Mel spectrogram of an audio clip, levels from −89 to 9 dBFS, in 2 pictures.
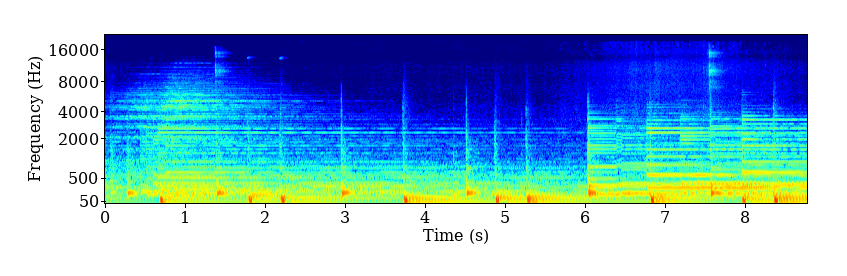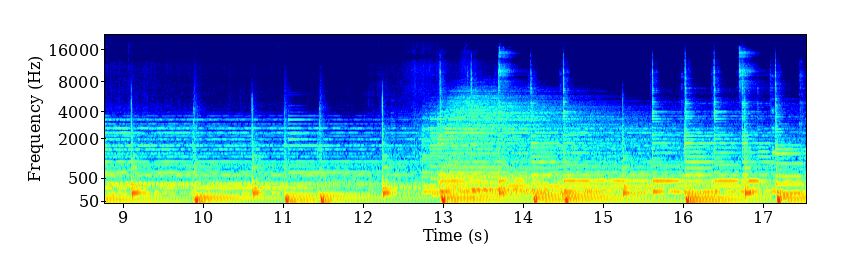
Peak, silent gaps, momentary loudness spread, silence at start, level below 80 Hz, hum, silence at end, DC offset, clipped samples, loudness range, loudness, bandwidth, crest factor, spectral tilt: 0 dBFS; none; 10 LU; 0 s; -24 dBFS; none; 0 s; under 0.1%; under 0.1%; 5 LU; -21 LUFS; 16 kHz; 18 dB; -8 dB/octave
